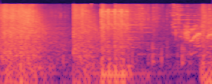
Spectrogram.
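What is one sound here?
A rifle fires a short burst of shots.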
